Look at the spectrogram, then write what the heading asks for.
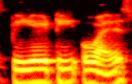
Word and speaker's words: patois: So Prithvish is saying patois and jargon. This word, the spelling is Patois, but the pronunciation is drastically different.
